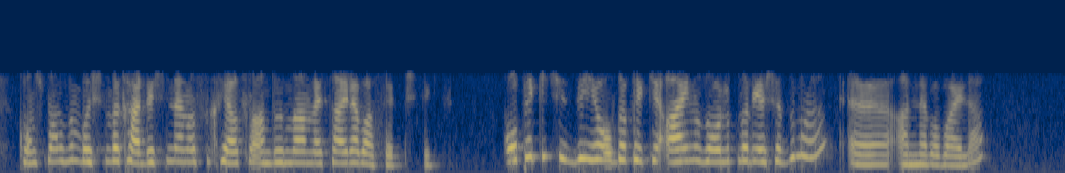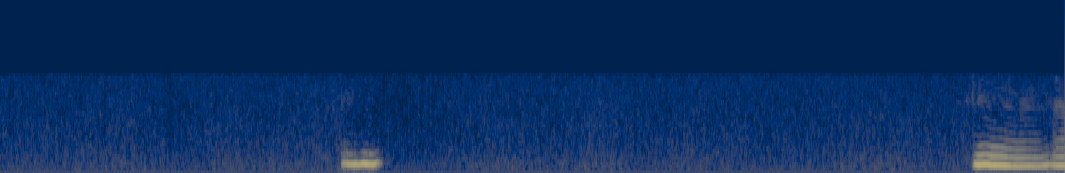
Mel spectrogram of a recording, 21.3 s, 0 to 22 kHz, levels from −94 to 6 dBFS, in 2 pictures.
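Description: Throughout, the speech has passed through the AMR narrowband mobile codec at a heavy compression setting, which points to one of its lowest modes, around 6 kbps. Nothing above 3.8 kHz survives, and the voice comes out buzzy, thin and distinctly synthetic.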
